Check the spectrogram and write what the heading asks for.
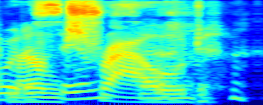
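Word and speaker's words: Moundshroud: and they meet Mr. Moundstroud. Is that how you pronounce it? – Mound Shroud. So. – Shroud. Mound Shroud.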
